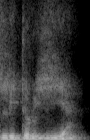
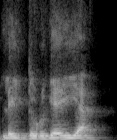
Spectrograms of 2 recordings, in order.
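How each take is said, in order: First: The first syllable has a plain 'lee' vowel. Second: The first syllable has a 'lay' diphthong. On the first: This is how it was said in Koine and Byzantine Greek. "esa no es la pronunciación, es liturgia" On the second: This is how the word is written. "se escribe leiturgi, leiturgeia"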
